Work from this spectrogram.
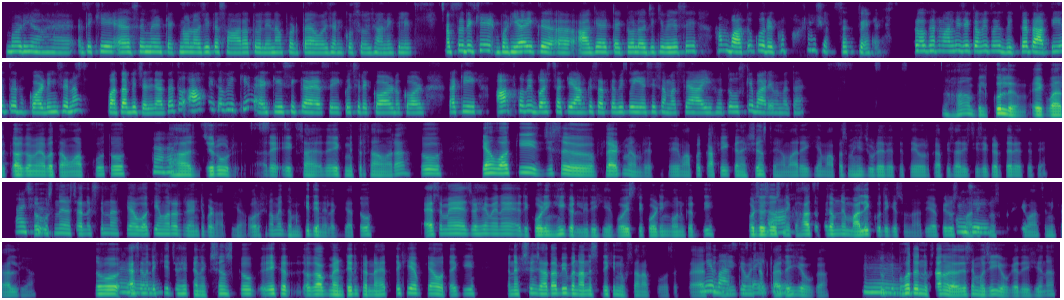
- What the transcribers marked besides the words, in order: in English: "टेक्नोलॉजी"; in English: "टेक्नोलॉजी"; laughing while speaking: "रिकॉर्ड"; in English: "रिकॉर्ड"; in English: "रिकॉर्डिंग"; in English: "रिकॉर्ड"; in English: "कनेक्शंस"; in English: "रेंट"; in English: "रिकॉर्डिंग"; in English: "वॉइस रिकॉर्डिंग ऑन"; in English: "कनेक्शंस"; in English: "मेंटेन"; in English: "कनेक्शन"
- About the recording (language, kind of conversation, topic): Hindi, podcast, अपने रिश्तों में जुड़े रहने और उन्हें निभाए रखने के आपके आसान तरीके क्या हैं?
